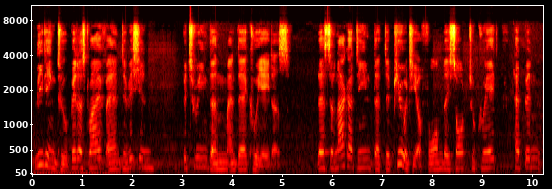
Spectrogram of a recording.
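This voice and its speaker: A man with a mid-pitched voice reads lore aloud as narration, with music playing behind him. His reading is a little halting, with words caught and repeated like an amateur narrator's. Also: a bit bright, rough recording.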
